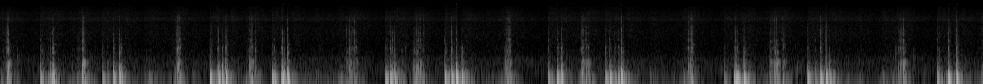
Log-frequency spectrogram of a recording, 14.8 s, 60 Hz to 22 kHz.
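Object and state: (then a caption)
Plastic headphone earcups tapped. Fingertips and nails tap slowly on black plastic hollow over-ear headphone earcups fitted on a 3Dio binaural mic. Each tap lands as a deep, hollow, muffled thump with a faint bright click on top, dying away almost at once. The taps come in uneven clusters with short quiet gaps between them.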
